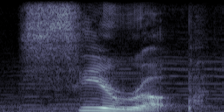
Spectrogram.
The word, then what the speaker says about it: syrup: i'm holding out man uh serp got one syllable sir one syllable we'll find another word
